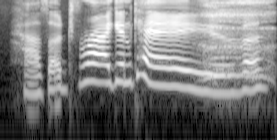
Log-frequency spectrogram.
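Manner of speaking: slow dramatic build on dragon cave; dramatic reveal. Acted. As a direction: draw it out for suspense.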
